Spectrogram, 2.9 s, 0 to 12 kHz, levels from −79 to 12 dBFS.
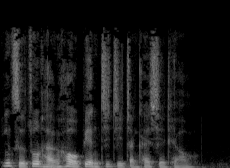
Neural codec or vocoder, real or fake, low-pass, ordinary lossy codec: none; real; 9.9 kHz; MP3, 48 kbps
